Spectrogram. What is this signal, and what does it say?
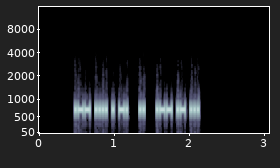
Morse code, heard as a keyed tone, about 53 wpm, 700 Hz. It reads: WHEN I WAS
